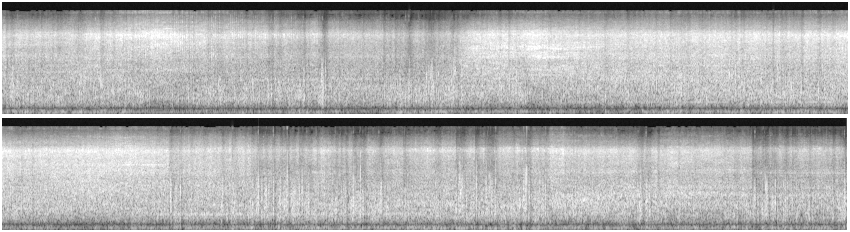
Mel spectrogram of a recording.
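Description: Wind rushes loudly past an open car window.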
